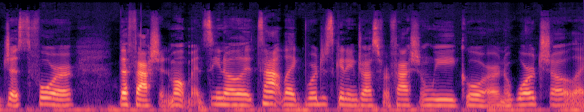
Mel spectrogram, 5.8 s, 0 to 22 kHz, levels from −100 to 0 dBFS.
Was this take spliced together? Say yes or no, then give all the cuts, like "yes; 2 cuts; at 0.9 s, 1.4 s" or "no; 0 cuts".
no; 0 cuts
